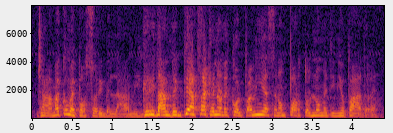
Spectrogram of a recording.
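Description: An actor playing a tormented young man in a 1980s TV drama, pleading with his mother, bitter and impassioned, swinging between hushed tones and outbursts. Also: high voice, lively intonation, quick pace, slightly rough, heavily acted.

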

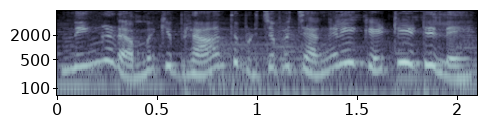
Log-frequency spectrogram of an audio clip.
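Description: A woman's voice: high voice, big pitch swings, very fast, over music. An actress playing a defiant middle-aged wife who rebukes her husband in dramatic film dialogue. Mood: scolding. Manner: reproachful, cutting. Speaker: wife and mother.

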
